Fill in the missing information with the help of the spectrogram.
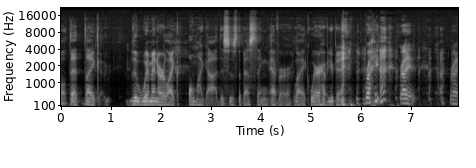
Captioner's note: laughs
